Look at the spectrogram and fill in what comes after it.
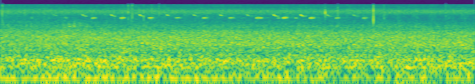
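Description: A small bird calling a long, even series of short high chirps, about three a second, over a steady low rumble of wind on the microphone.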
